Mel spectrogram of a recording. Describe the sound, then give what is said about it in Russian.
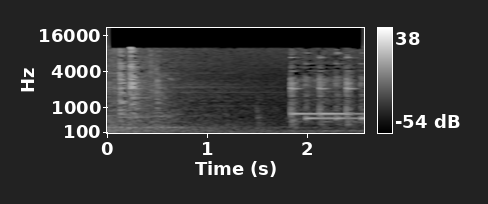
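A doorbell rings at a flat's front door: after a stretch of dull background noise, a bright electronic chime starts abruptly and holds steady to the end. “в дверь звонят.”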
